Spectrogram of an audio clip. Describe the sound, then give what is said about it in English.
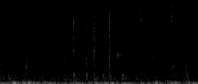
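Quiet, rapid typing on a computer keyboard, with many light keystroke clicks in an uneven rhythm and no talk. “Oh, you're really going to make me type out cool.”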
